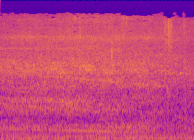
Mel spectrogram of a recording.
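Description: Low, steady rumble of distant road traffic, with a faint engine hum in the first second or so.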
